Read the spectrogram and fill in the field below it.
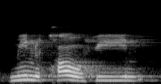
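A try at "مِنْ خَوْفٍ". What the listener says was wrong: ফিন একটু টানের মতো হইল, কিন্তু টান দেওয়া যাবে না।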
